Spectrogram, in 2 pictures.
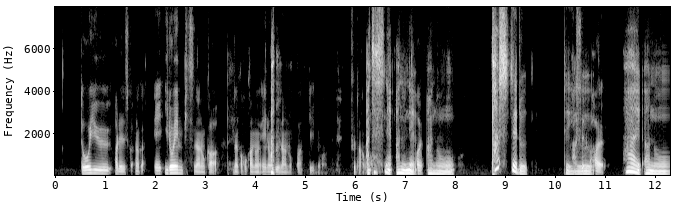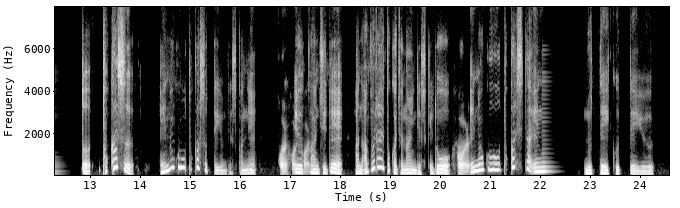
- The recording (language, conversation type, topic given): Japanese, unstructured, 挑戦してみたい新しい趣味はありますか？
- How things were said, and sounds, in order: distorted speech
